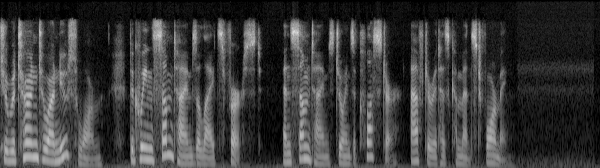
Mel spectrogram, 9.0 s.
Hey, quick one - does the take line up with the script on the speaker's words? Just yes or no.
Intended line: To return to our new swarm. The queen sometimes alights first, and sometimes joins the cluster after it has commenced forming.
no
